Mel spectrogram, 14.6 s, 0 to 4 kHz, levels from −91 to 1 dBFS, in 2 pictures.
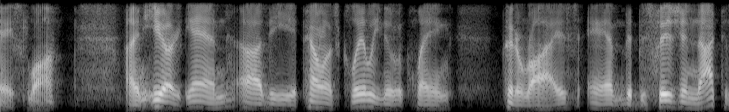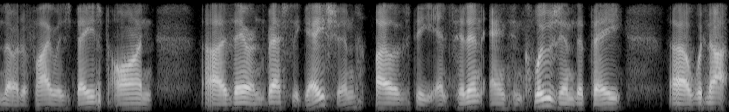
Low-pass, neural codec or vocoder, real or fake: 3.6 kHz; codec, 16 kHz, 2 kbps, FunCodec, trained on LibriTTS, 25 frames a second; fake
